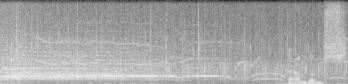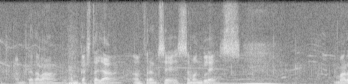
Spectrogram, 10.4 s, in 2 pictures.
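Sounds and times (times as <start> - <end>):
carnival crowd cheering and applauding: 0.0 - 10.4
speech: 4.3 - 9.1, 10.2 - 10.4.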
